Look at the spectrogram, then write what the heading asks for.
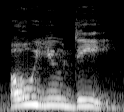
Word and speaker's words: oud: the herbaceous something in this candle that's called o-u-d does anybody know what that is i didn't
